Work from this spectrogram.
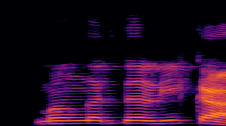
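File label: "menyeterika", Malay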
